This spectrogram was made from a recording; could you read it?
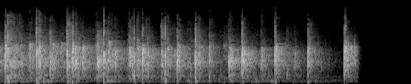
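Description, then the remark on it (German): A crowd gives a friendly welcoming applause for a singer during the Advent season, with rapid, overlapping claps that hold steady for about three and a half seconds, then stop abruptly, leaving silence. No one speaks over the clapping. “Und ja, lasst uns ihn doch auch mit einem ganz freundlichen Applaus willkommen heißen und freut euch mit mir.”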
